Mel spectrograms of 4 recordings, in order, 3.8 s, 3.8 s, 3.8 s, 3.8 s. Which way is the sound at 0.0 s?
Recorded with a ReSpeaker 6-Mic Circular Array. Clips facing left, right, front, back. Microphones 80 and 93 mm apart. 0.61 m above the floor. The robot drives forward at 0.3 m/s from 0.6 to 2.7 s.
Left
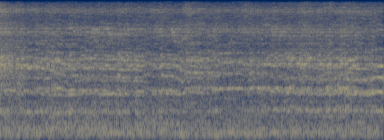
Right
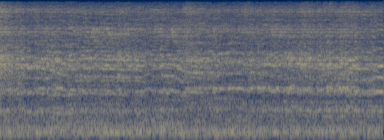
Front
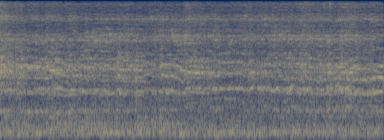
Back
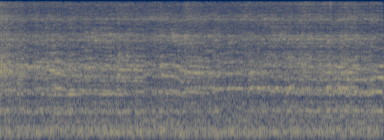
115° left.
